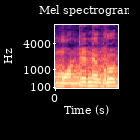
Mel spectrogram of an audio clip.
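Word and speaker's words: Montenegro: Fifth आपका है मॉन्टेनेग्रो, ठीक है, या मॉन्टेनेग्रो भी कहते हैं इसको, इसका अलग अलग उच्चारण है, ठीक है।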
